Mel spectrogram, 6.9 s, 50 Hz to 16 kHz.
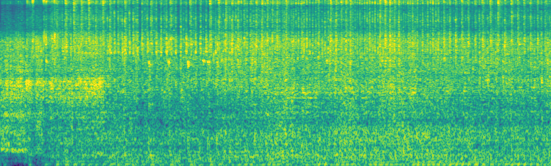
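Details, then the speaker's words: Simplicity 4212 lawn tractor restoration, first start after engine work: steady, even single-cylinder chug with no misses or surges; the owner still suspects something with the carb. "That sounds good actually. If it stays running for a little bit."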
